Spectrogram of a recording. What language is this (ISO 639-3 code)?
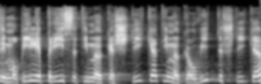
gsw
